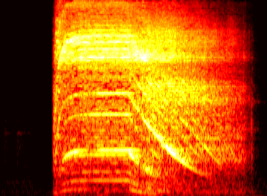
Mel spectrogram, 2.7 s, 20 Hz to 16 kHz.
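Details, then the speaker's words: JJRC Yizhan Tarantula X6 H16 drone, tilted so only the downward motor runs: a very loud, shrill high squeal over the motor buzz, falling in pitch as it spins down; this motor is failing (damaged motor). "este ya vemos que empieza como a fallar porque ya empieza a chirriar y este que es el que nos falla como vemos el ruido es un chirrido muy muy alto"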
